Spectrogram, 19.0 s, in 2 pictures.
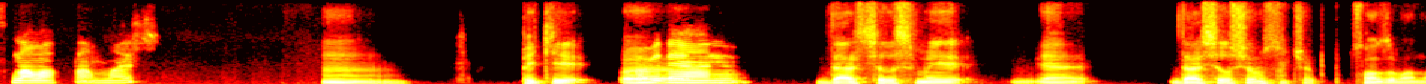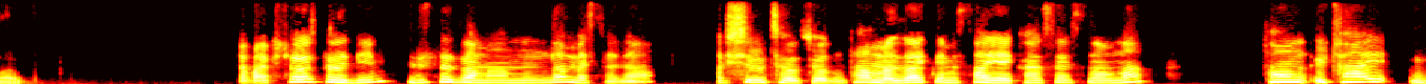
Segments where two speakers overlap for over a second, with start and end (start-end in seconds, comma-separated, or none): none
